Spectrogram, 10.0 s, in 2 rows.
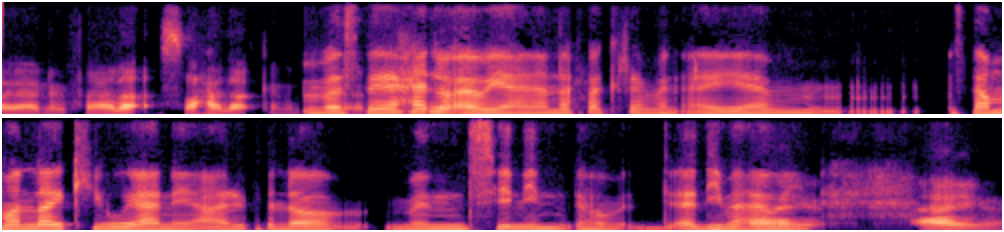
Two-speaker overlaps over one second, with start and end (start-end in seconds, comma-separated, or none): none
